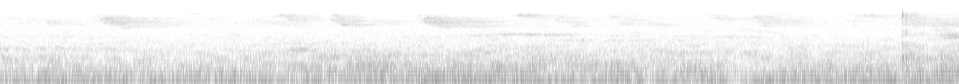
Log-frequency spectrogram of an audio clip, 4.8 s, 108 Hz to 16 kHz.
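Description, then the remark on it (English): Several birds chirp in short, repeated bursts in the early morning at almost 6 a.m., scattered across a steady hiss of outdoor background noise, with no one talking. “Let me go so you can hear the bird sound.”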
